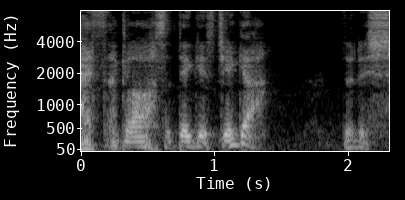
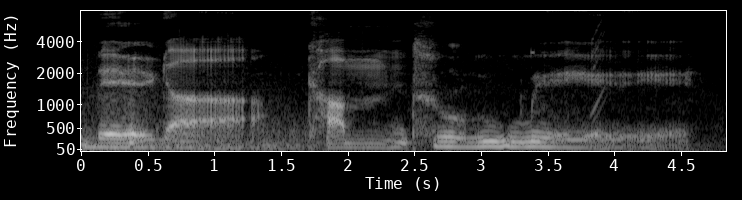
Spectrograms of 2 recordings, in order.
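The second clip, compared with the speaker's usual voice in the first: eerie, low, very slow, drawn-out spooky call; 4 semitones lower, 5 dB quieter than usual. A mysterious voice calls out to the builder, Veldin, in a spooky scary voice. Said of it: "You sound scary".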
